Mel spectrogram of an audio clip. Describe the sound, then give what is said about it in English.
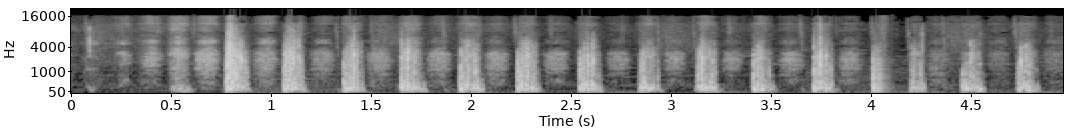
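A person pants quickly and rhythmically like a dog as a breathing exercise: about eighteen short, breathy huffs in an even, steady pulse, each one sharp and fairly loud, with no talking. “try panting like a dog so open your mouth stick your tongue all the way out as far out as it can go and pan, and, and start panting like a dog so that's like”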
